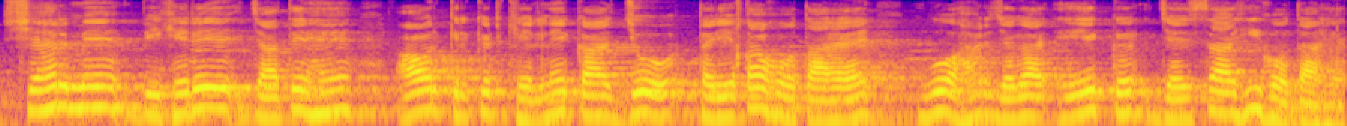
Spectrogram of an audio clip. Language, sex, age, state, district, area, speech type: Urdu, male, 18-30, Uttar Pradesh, Siddharthnagar, rural, spontaneous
